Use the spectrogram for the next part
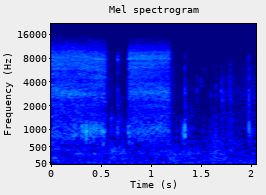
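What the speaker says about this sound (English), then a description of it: "if you get a spray bottle like this when you're making washes" A handheld spray bottle misting water during watercolor-style paint wash preparation, two short hissing bursts close up, the second slightly longer, followed by faint handling clicks.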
